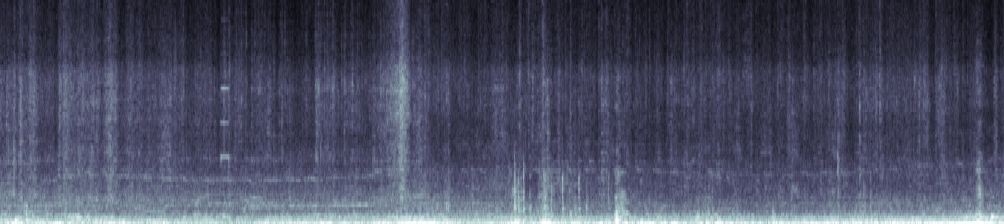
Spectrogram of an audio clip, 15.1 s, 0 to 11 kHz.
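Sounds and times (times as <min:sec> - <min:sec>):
bus engine hum: 0:00.0 - 0:15.0
road and rattle noise: 0:00.0 - 0:15.0.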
